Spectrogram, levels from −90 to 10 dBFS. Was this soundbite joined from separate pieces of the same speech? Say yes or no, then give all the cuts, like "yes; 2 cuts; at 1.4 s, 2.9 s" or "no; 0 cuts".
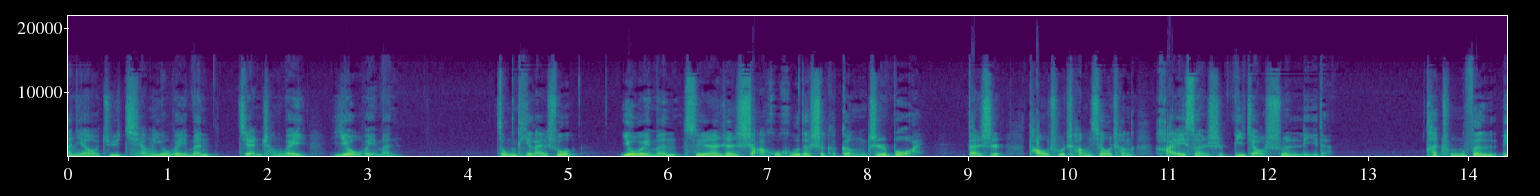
no; 0 cuts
